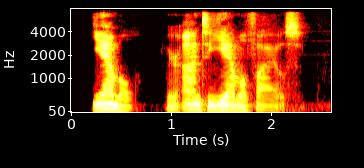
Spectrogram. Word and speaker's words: YAML: YAML. We're on to YAML files. What is YAML? Proposed by Clark C. Evans in 2001 as an alternative to XML. It rhymes with camel.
